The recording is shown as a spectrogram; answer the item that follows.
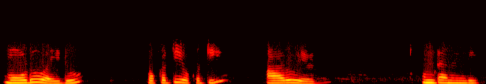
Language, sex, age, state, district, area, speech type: Telugu, female, 60+, Andhra Pradesh, West Godavari, rural, conversation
